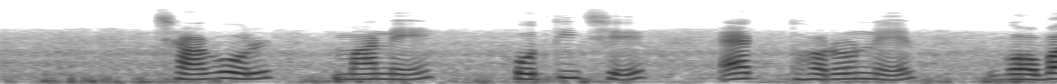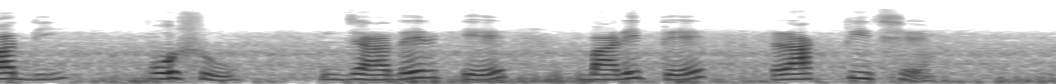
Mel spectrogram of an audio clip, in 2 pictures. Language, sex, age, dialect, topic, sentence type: Bengali, female, 25-30, Western, agriculture, statement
